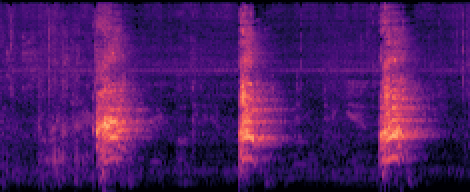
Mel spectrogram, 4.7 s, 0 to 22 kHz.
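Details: Yorkshire terrier, 13 years old, sneezing while play-fighting a pit bull. Three sharp, noisy bursts come roughly every one and a half seconds, with soft scuffling before the first.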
